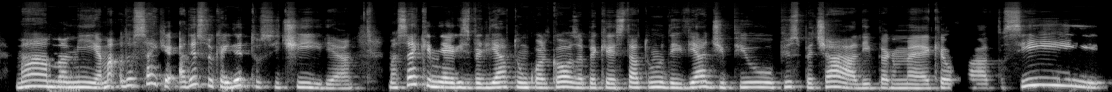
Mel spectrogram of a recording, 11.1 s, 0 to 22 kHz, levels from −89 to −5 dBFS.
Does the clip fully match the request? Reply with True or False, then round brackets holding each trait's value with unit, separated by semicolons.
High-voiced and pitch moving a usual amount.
True (210 Hz; 3.0 semitones)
